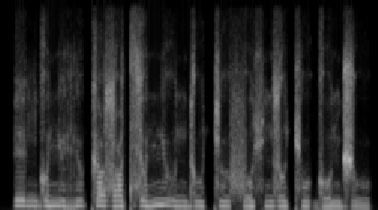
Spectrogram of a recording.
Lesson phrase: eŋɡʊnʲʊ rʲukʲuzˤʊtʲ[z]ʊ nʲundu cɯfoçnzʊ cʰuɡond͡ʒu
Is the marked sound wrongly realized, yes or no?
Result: no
